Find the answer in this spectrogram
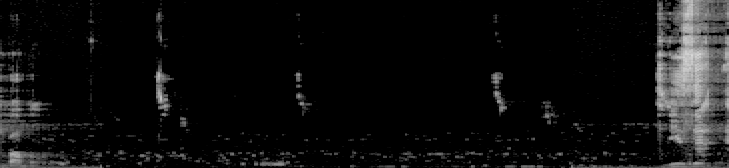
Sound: birds chirping

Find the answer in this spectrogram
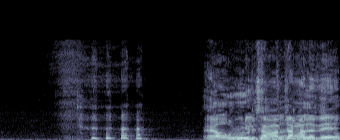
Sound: laughter

